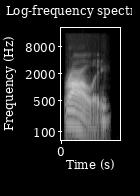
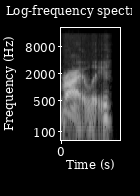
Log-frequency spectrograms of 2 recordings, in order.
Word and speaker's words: Raleigh: And I felt like this year they were really, you know, oh, they're saying it's pronounced Raleigh. Raleigh. Yeah, that's how I heard it. I So maybe I said Riley.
